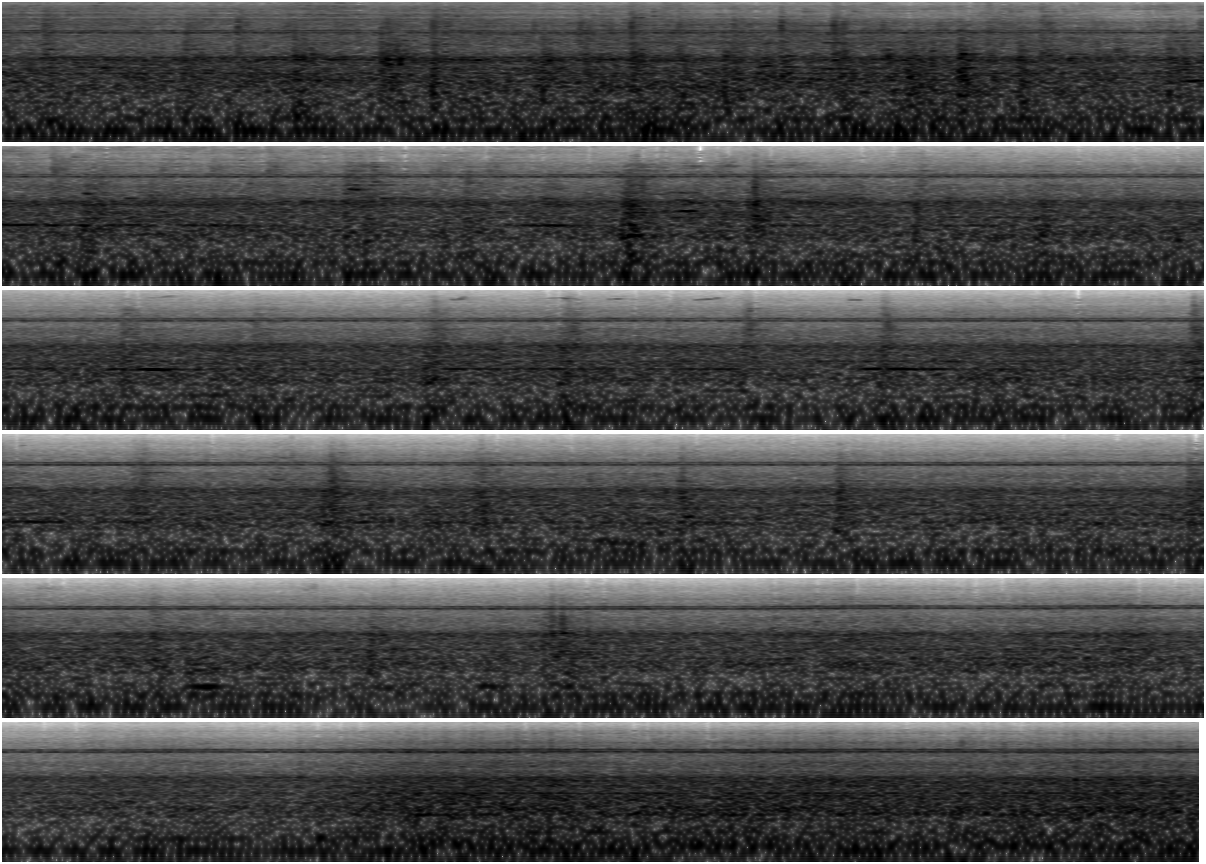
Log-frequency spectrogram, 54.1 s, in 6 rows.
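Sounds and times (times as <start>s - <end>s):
train wheels clicking over rail joints: 0.0s - 17.9s, 18.6s - 25.2s, 26.8s - 44.9s
train rumble: 0.0s - 54.0s.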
